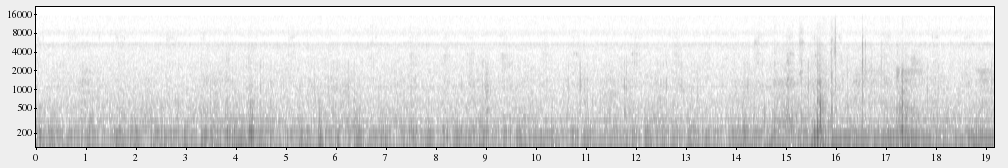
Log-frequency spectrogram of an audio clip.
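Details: A first litter of 14-day-old kittens and their family at mealtime, with a steady low continuous purr rumbling throughout, quiet indoors, and a few soft clicks and taps near the end.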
